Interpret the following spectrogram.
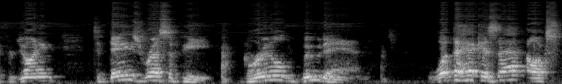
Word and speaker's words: boudin: joining today's recipe grilled boudin what the heck is that i'll explain it all to you let's do this all right so grill boudin b-o-u-d-i-n it's a french word pronounced boudin it's very popular here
